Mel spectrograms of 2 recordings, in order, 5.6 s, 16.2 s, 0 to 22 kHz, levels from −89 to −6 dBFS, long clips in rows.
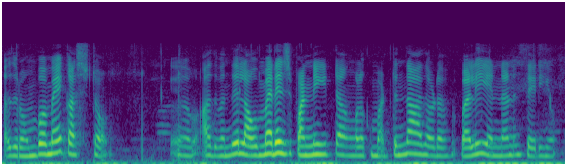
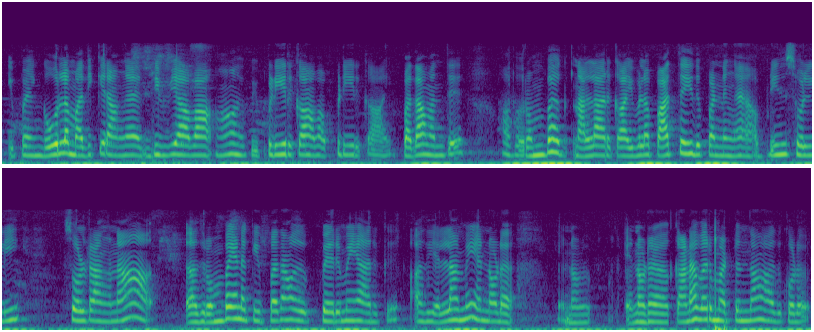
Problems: background sounds at intervals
